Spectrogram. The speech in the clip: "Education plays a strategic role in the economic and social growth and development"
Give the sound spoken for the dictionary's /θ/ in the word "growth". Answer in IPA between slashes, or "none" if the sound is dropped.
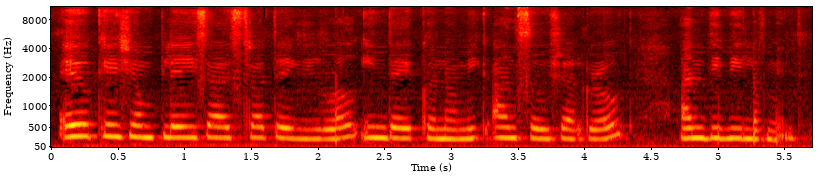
/t/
